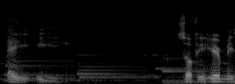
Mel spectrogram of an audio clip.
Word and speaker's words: Ai: And Joshua sent men from Jericho, although it looks like A-I, it's actually pronounced A-E. So if you hear me say A-I, forgive me in advance. From Jericho to A-E, which is beside Beth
